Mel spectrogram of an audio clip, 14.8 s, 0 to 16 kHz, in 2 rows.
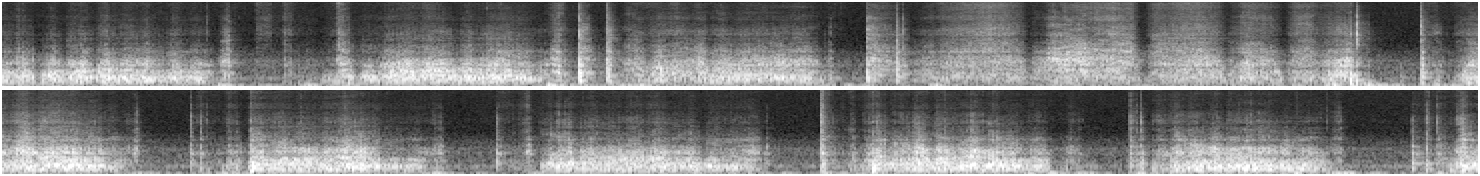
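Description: Long nails scratch and rub the side panel of a hollow Minute Maid 1.75 L coated paperboard orange juice carton. Repeated low, rasping scrapes come in strokes about every one to two seconds, each with a dull papery body and little brightness.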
